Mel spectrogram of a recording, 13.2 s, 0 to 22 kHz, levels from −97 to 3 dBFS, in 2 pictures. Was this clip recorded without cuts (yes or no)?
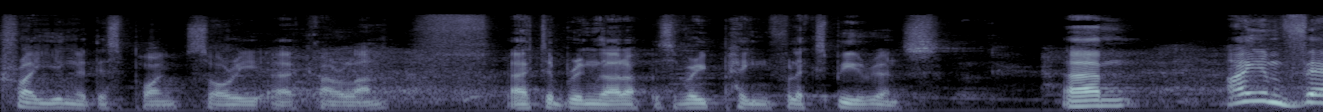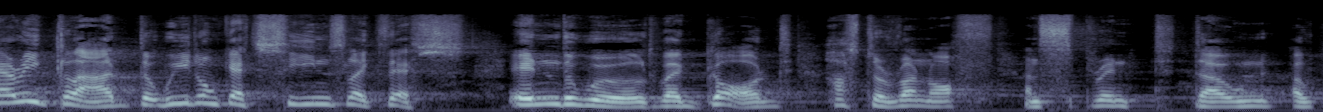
no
